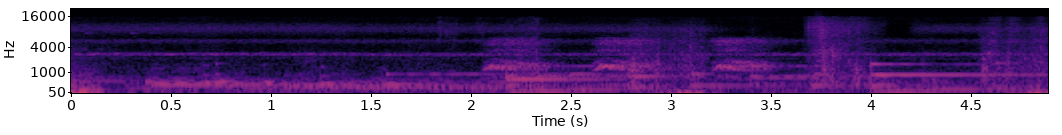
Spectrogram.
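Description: Crows cawing in the video game Magical Delicacy, several harsh calls repeating through the middle of the clip over steady game ambience and background music.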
